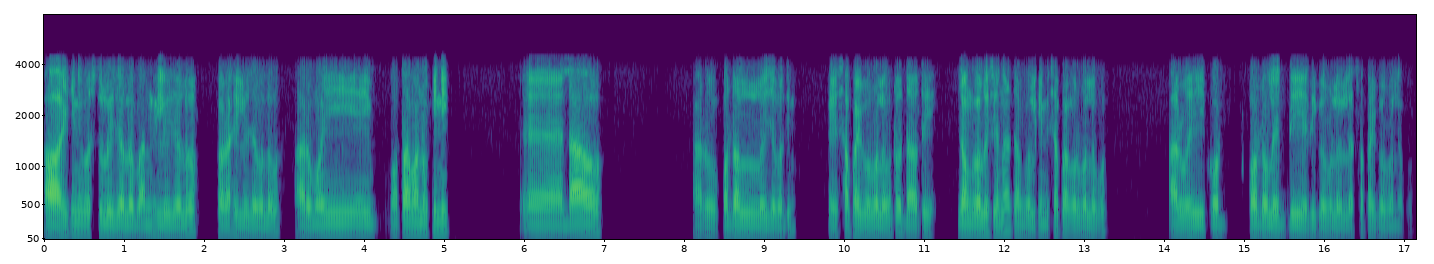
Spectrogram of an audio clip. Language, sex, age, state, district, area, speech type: Assamese, male, 30-45, Assam, Goalpara, urban, conversation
